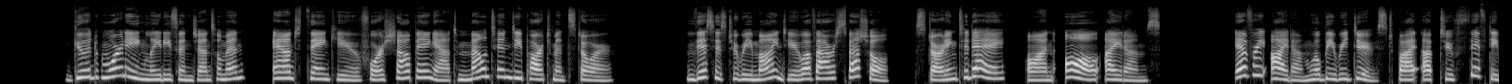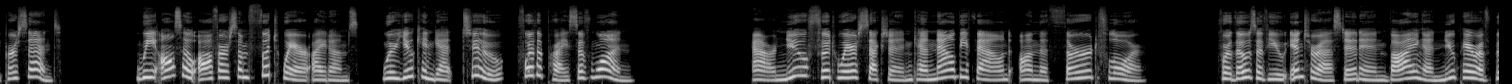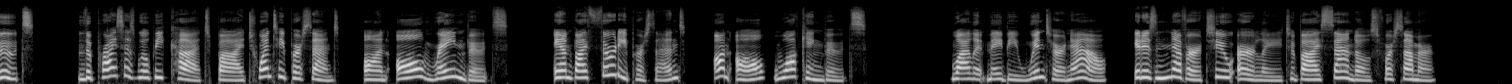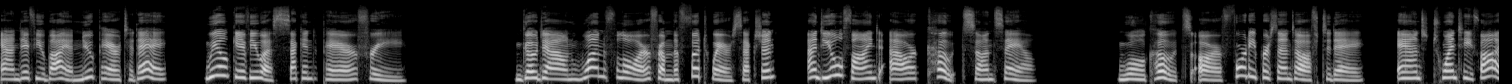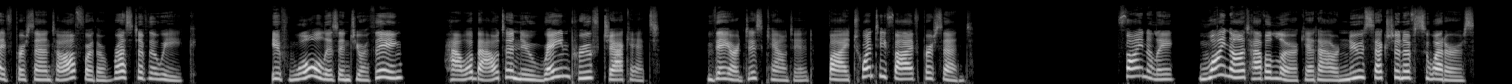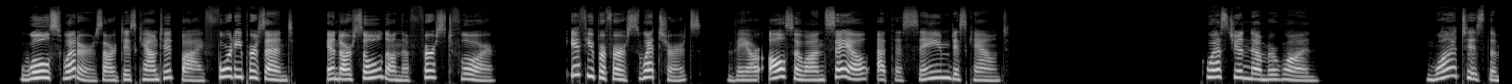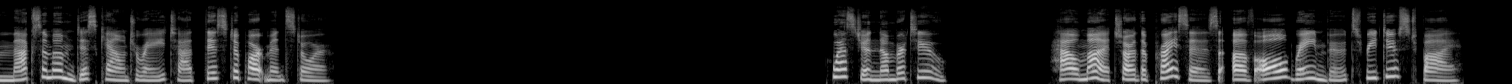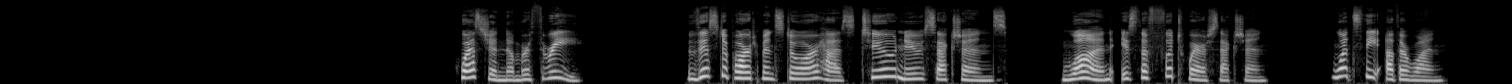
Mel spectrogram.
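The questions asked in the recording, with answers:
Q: What is the maximum discount rate at this department store?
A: 50%

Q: How much are the prices of all rain boots reduced by?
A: 20%

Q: This department store has two new sections. One is the footwear section. What's the other one?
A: The sweater section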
